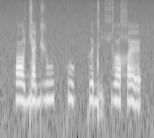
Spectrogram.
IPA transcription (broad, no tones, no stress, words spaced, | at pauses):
ɒɟad͡ʒukːu kːədḭçɤχɛ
